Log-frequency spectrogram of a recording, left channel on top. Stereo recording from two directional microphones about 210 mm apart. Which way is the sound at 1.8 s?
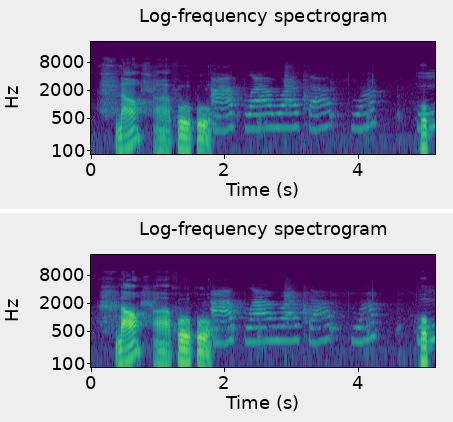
25° left (ahead or behind).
